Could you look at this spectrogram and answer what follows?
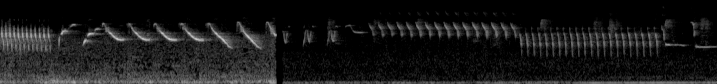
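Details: Canary singing: a series of repeated descending swooping whistles about three per second, then after a brief break fast buzzy rolling trills and a final soft note. Low background hum in the first part.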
